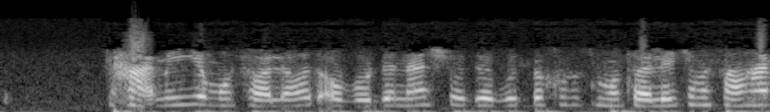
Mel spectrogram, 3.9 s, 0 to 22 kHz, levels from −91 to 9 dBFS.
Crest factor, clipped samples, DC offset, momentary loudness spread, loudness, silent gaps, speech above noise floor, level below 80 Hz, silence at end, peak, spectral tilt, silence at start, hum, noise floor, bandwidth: 16 dB; under 0.1%; under 0.1%; 7 LU; -16 LUFS; none; 37 dB; -44 dBFS; 0 s; 0 dBFS; -3.5 dB/octave; 0.55 s; none; -53 dBFS; 10.5 kHz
